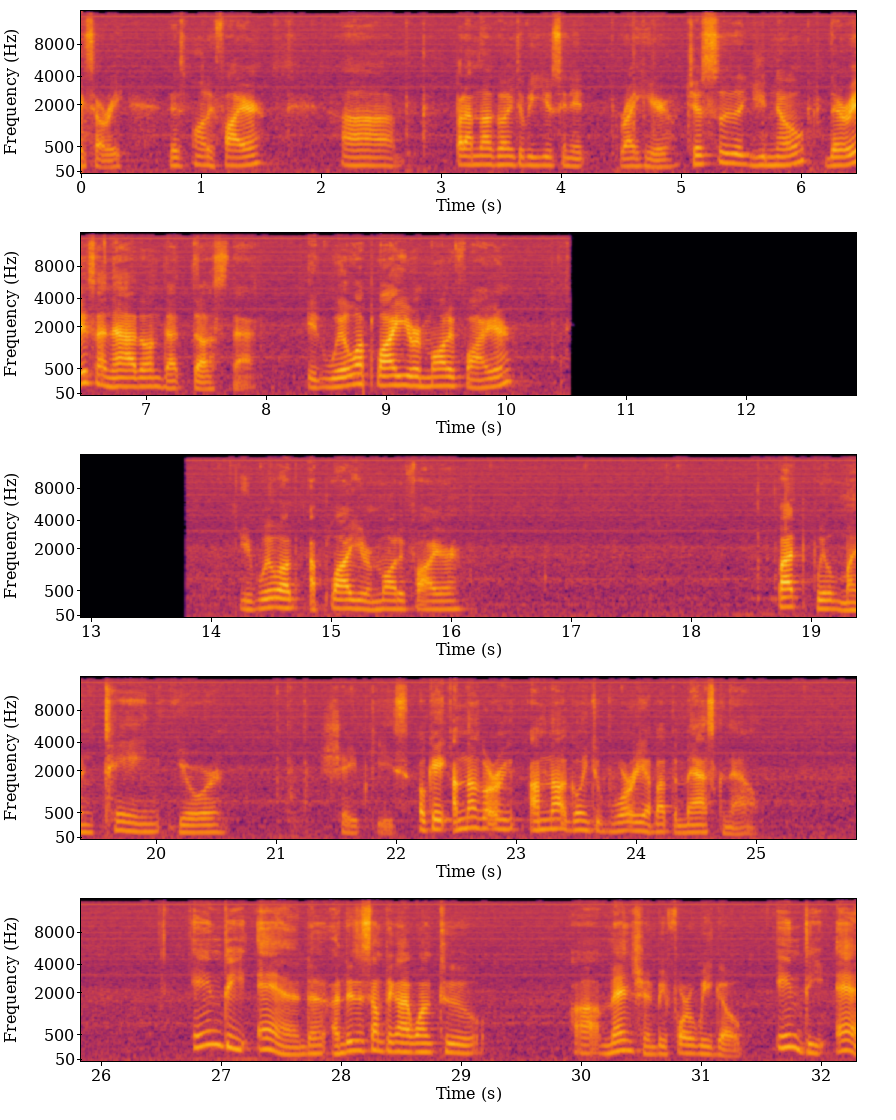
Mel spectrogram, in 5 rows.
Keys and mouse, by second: 3.0 Tab, 4.7 a, 4.9 1, 5.5 click, 6.1-18.0 middle drag, 6.3 KP_Decimal, 11.4 g, 16.4 alt+a, 18.0 click, 18.1-20.3 middle drag, 18.7 g, 20.3-21.3 drag, 21.3-32.2 alt+middle drag, 21.5 alt+a.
